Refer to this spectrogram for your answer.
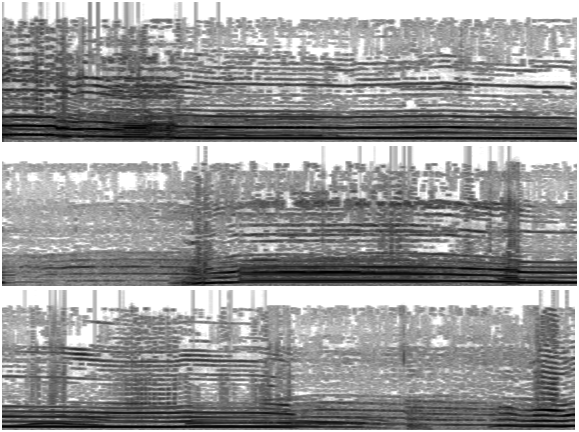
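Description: Wolves howling in long, drawn-out tones that overlap, with voices sliding and wavering against each other.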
